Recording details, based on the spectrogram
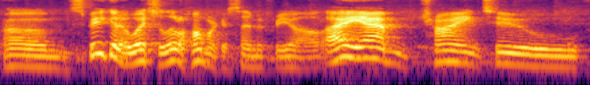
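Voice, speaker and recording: Bright-voiced rambling middle-aged man. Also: mid-range voice, animated, moderate pace, soft background music. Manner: rambling, loose, with filler words and restarts. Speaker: vlogger. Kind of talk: casual rambling monologue to viewers.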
